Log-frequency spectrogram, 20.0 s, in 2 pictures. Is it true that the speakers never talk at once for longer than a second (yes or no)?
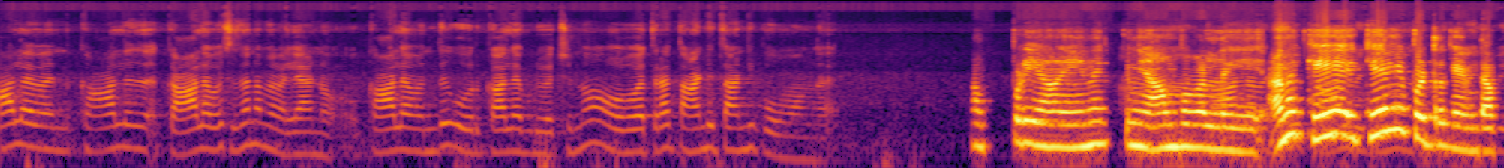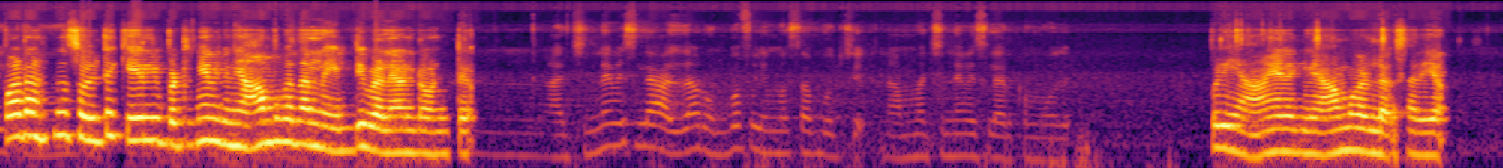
no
